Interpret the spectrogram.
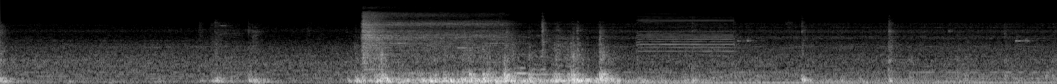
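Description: Mizuma Railway electric train at a station stop: a steady low running hum, broken about three and a half seconds in by a loud rushing burst that lasts about two and a half seconds, followed by a short electronic tone of about a second.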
